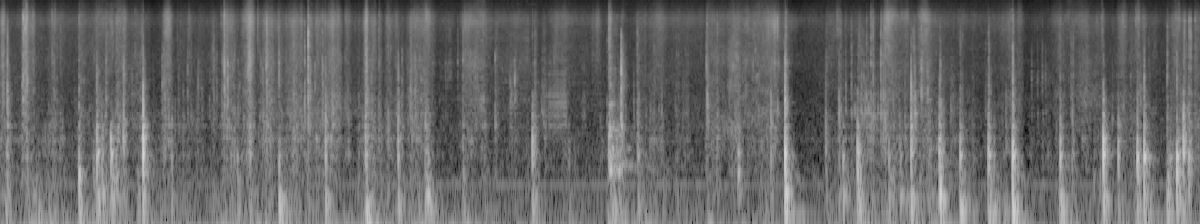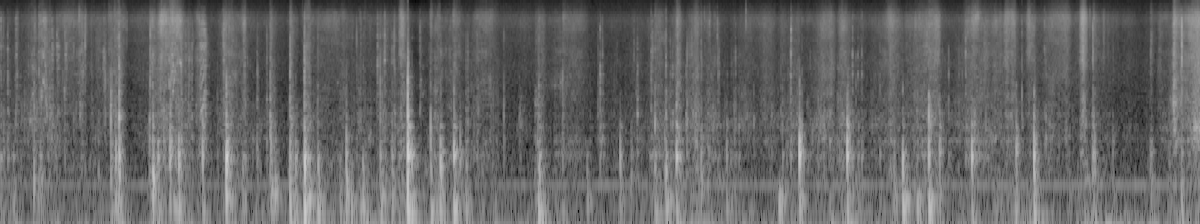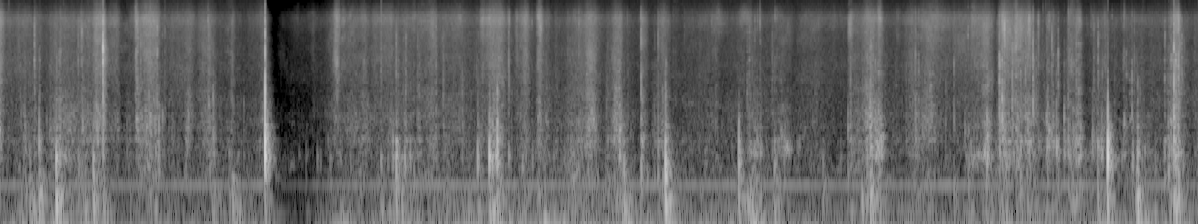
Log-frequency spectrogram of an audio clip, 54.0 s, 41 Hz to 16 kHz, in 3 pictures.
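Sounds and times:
leather scuffing and creaking: 0:00.0 - 0:40.1, 0:40.9 - 0:53.9
boots stomping on wooden floor: 0:11.7 - 0:18.0.

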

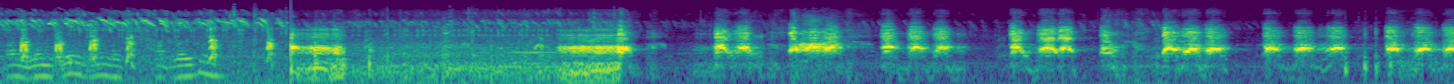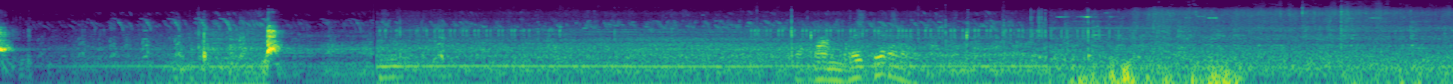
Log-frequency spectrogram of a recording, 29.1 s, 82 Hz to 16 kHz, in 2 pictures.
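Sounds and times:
dog barking: 0:06.1 - 0:14.8, 0:17.2 - 0:17.6.

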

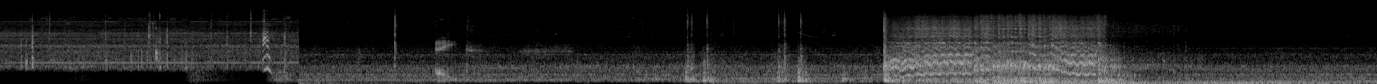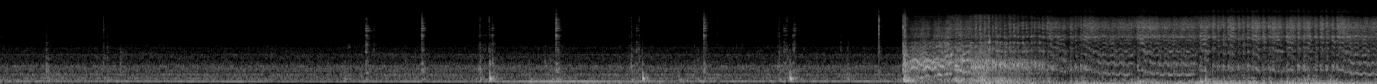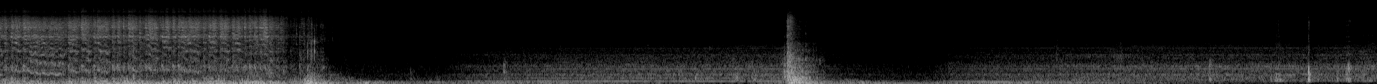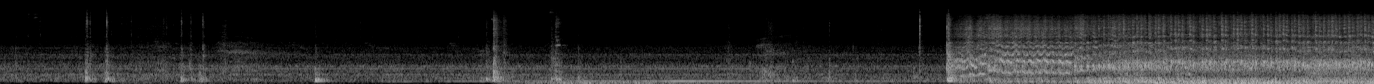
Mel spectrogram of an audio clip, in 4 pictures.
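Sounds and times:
car engine surging and idling: 0:07.2 - 0:16.6, 0:18.4 - 0:40.0, 0:46.3 - 0:55.0.

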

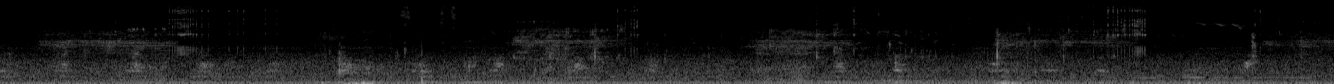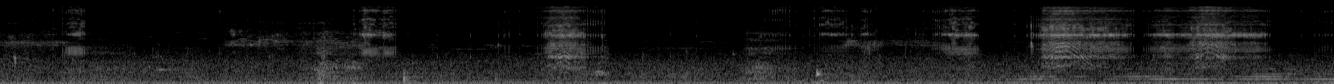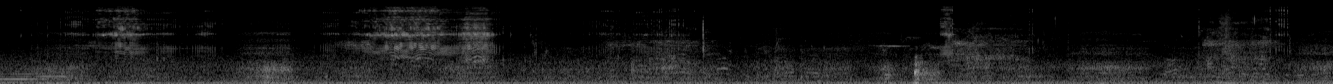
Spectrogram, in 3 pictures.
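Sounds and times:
reel clicks: 0:00.0 - 0:40.0
fishing reel winding: 0:00.4 - 0:02.9, 0:05.2 - 0:06.7, 0:09.9 - 0:11.6, 0:12.4 - 0:14.4, 0:15.5 - 0:33.9, 0:36.0 - 0:37.8, 0:38.6 - 0:40.0.

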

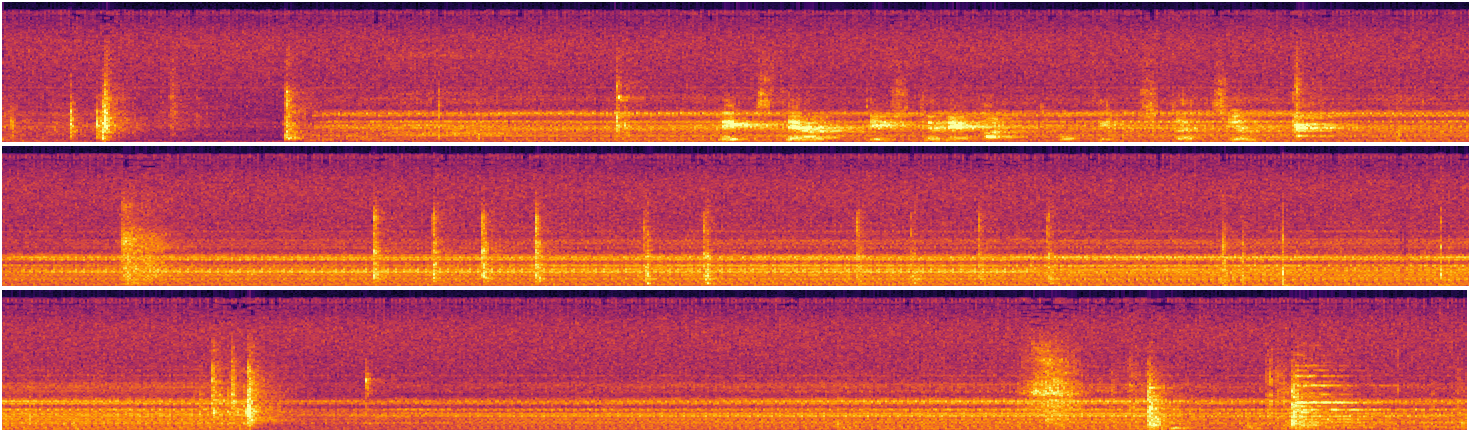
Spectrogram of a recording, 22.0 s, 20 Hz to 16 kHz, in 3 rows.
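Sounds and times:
tram running hum: 0:04.6 - 0:15.9, 0:19.7 - 0:21.9.

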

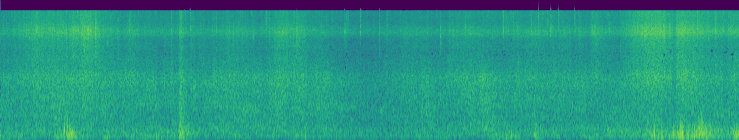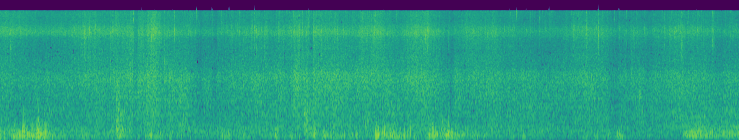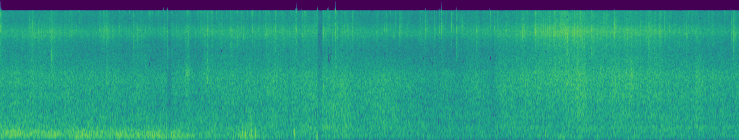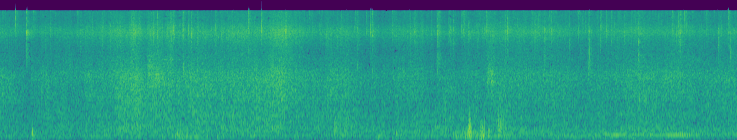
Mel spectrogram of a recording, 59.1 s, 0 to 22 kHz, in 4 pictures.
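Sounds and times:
steady rain falling: 0:00.0 - 0:59.0
rolling thunder: 0:12.0 - 0:19.6, 0:28.4 - 0:35.0, 0:52.0 - 0:55.4.

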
